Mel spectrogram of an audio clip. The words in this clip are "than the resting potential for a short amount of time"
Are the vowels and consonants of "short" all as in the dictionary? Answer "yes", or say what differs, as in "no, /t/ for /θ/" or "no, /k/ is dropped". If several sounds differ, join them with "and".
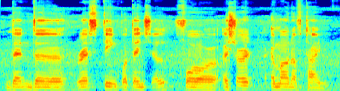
yes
